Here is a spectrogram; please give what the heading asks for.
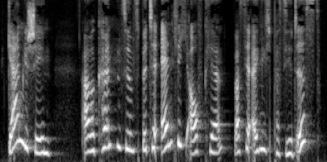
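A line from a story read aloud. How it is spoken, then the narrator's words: Relieved laughing speech. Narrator (German): Maria lachte erleichtert und sagte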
